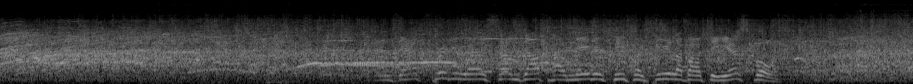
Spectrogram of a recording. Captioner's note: laughter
